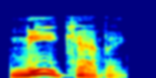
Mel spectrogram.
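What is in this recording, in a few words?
"kneecapping", English, British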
